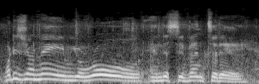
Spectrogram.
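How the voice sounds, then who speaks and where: A man's voice: sits high, lively intonation, fairly quick, crowd noise. A man interviewing people at a community event, asking friendly, chatty questions. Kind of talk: casual street interview. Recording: outdoors with loud music. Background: loud music.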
